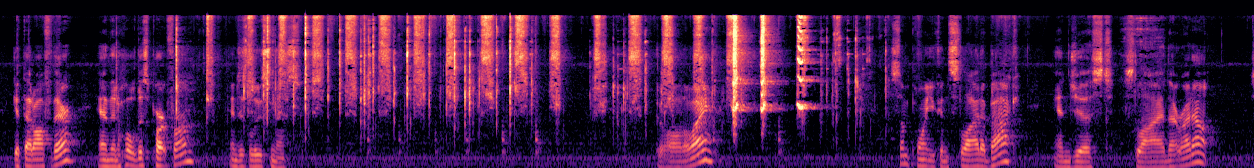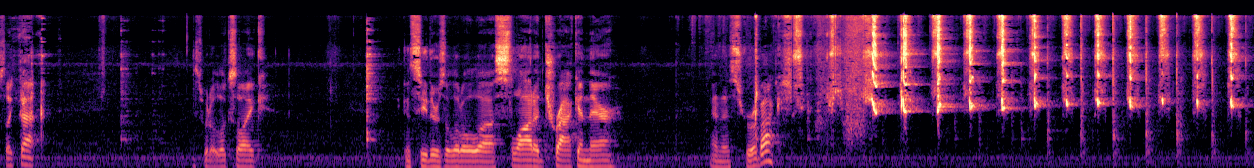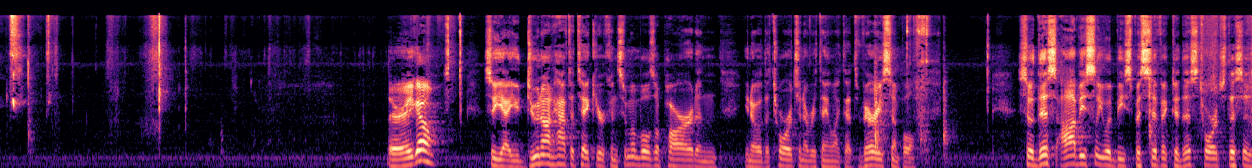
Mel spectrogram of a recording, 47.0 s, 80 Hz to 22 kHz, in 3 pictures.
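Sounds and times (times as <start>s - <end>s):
torch sleeve squeaking: 2.5s - 11.0s, 24.8s - 32.2s.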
